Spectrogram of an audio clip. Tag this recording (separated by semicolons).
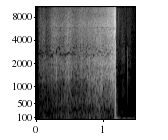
metal; clang; cycle; steel; rattle; metallic; piezo; frottement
